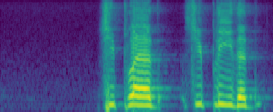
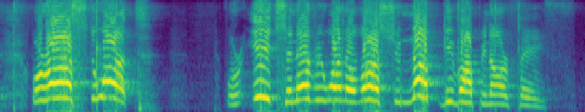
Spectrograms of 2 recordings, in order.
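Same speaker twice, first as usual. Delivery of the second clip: higher, louder, driving exhortation; fiery preaching; 7 semitones higher, 7 dB louder than usual. Acted. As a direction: preach it at full force to the congregation. Preaching climax, urging trust. (masigasig na pangangaral nang malakas)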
